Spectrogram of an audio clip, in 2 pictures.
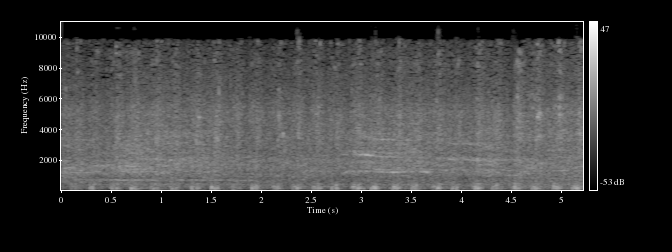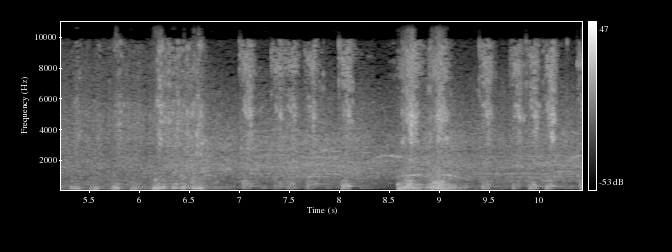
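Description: Drums beating a steady rhythm of about four strikes a second, with louder bursts about six and nine seconds in.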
